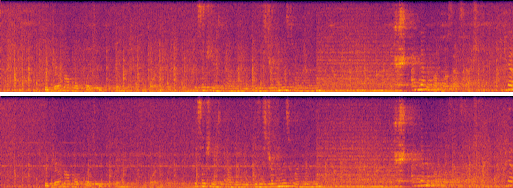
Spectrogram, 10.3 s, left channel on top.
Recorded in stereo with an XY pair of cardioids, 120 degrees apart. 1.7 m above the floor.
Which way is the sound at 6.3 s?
5° left.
